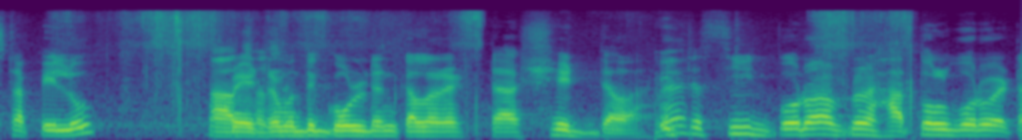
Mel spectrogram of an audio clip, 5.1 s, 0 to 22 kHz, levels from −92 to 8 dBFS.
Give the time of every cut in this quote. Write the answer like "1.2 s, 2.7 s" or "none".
3.2 s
